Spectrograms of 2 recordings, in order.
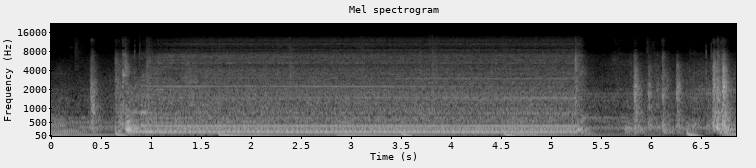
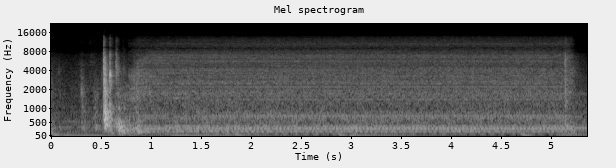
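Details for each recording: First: BMW E46 328Ci drift car, after fuel filter change and fitting a Walbro Motorsport 255 L/h 8.5 bar fuel pump: ignition cycled several times to fill the filter; steady electric pump hum about 4.5 s, then stops, with air bubbles gurgling in the return line. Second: BMW E46 328Ci drift car, key on after a fuel filter change and Walbro 255 L/h pump fitment: steady electric whir for about four and a half seconds then clean cutoff, air bubbles heard in the return line; normal fuel pump priming.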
